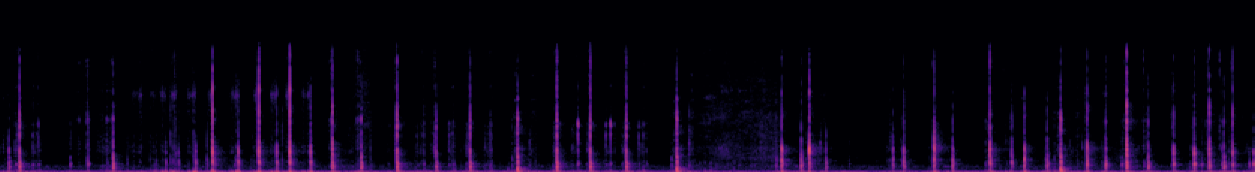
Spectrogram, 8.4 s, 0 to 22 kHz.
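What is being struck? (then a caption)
Mechanical keyboard with plastic keycaps. Both hands type continuously with fingertip taps on a compact D84 mechanical keyboard with brown switches and cream and red plastic keycaps. About forty quick, sharp clicks with bright, dry attacks sound over a faint low hum, with a brief hiss near the middle.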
